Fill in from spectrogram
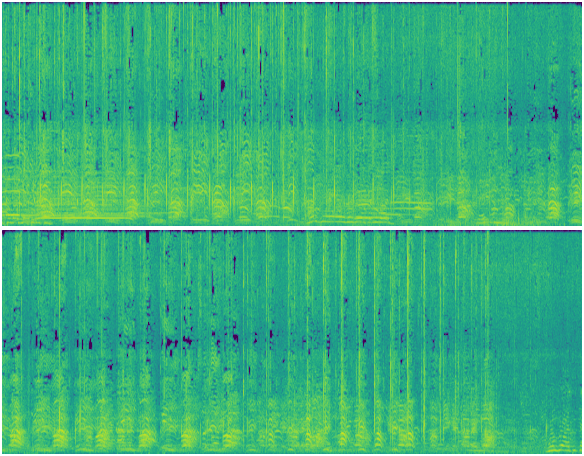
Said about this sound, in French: avec vos applaudissements chaleureux et nationaux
